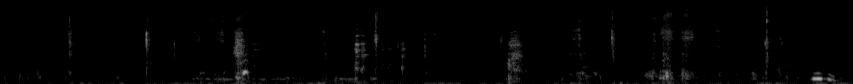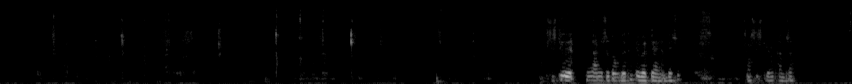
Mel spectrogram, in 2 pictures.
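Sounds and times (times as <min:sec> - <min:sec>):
wet chewing sounds: 0:00.0 - 0:08.1, 0:08.8 - 0:14.0.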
